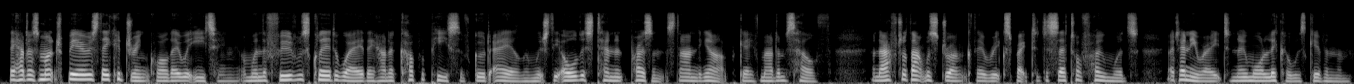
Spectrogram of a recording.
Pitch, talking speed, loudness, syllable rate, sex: 170 Hz, 270 wpm, -20 LUFS, 6.5 syllables/s, female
